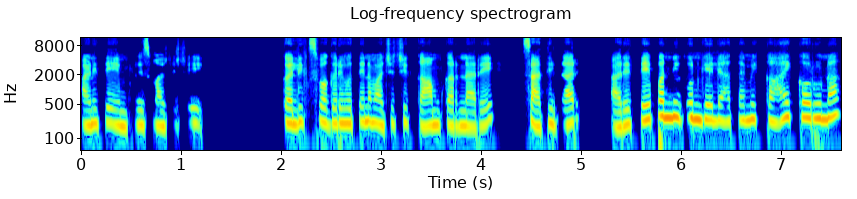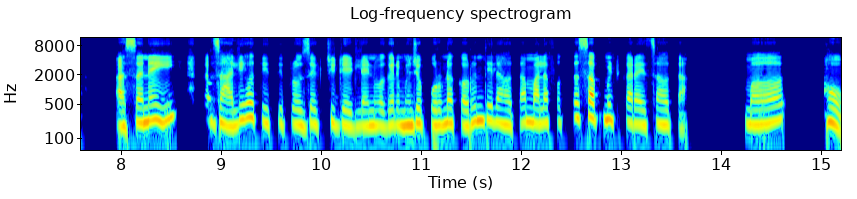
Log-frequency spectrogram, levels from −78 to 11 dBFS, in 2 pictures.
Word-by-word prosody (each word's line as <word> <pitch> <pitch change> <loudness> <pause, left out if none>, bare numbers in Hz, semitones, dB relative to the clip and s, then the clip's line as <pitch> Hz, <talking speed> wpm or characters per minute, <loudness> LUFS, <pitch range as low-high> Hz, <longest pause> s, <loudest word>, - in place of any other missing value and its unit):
आणि 190 +1 +1
ते 210 - -2
इम्प्रेस 185 +1 -3
माझे 180 0 -4
जे 205 0 -8 0.8
कलीग्स 210 +1 +2
वगैरे 205 -1 +1
होते 205 +2 -1
ना 220 - +2
माझ्याशी 200 +2 -3
काम 185 0 +2
करणारे 180 +2 -1 0.4
साथीदार. 195 +2 +1 0.3
अरे 180 +2 +1
ते 235 - +7
पण 290 -2 +7
निघून 265 -1 +4
गेले 235 -1 +1
आता 225 +1 -4
मी 245 +1 +2
काय 235 +3 +1
करू 265 -2 +4
ना? 275 +3 +4 0.4
असं 210 +4 +4
नाही 235 +1 +5 0.3
तर 225 - -4
झाली 195 +3 +2
होती 265 -5 0
ती 200 - -7
प्रोजेक्टची 195 +1 -4
डेडलाईन 180 0 -1
वगैरे 185 +1 -2
म्हणजे 185 +2 +3
पूर्ण 190 +1 +1
करून 200 +5 +1
दिला 225 -3 -2
होता 190 +2 -4
मला 210 -1 +1
फक्त 215 +5 -8
सबमिट 245 -2 +4
करायचा 200 -1 -2
होता. 190 -1 -5 0.6
मग 195 +3 +1 0.5
हो. 210 -5 +3
205 Hz, 175 wpm, -23 LUFS, 185-225 Hz, 0.8 s, ते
